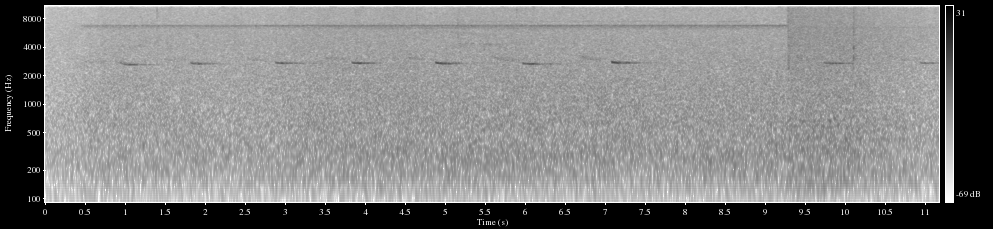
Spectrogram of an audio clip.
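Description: A speckled mourner repeats a thin, high squeaking call about once a second, like a creaky swing, over a steady hiss of rainforest noise and a constant high insect whine.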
